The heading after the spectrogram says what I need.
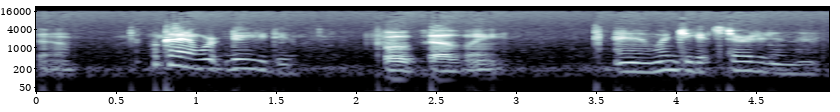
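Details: Adult clinician; normal speech.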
